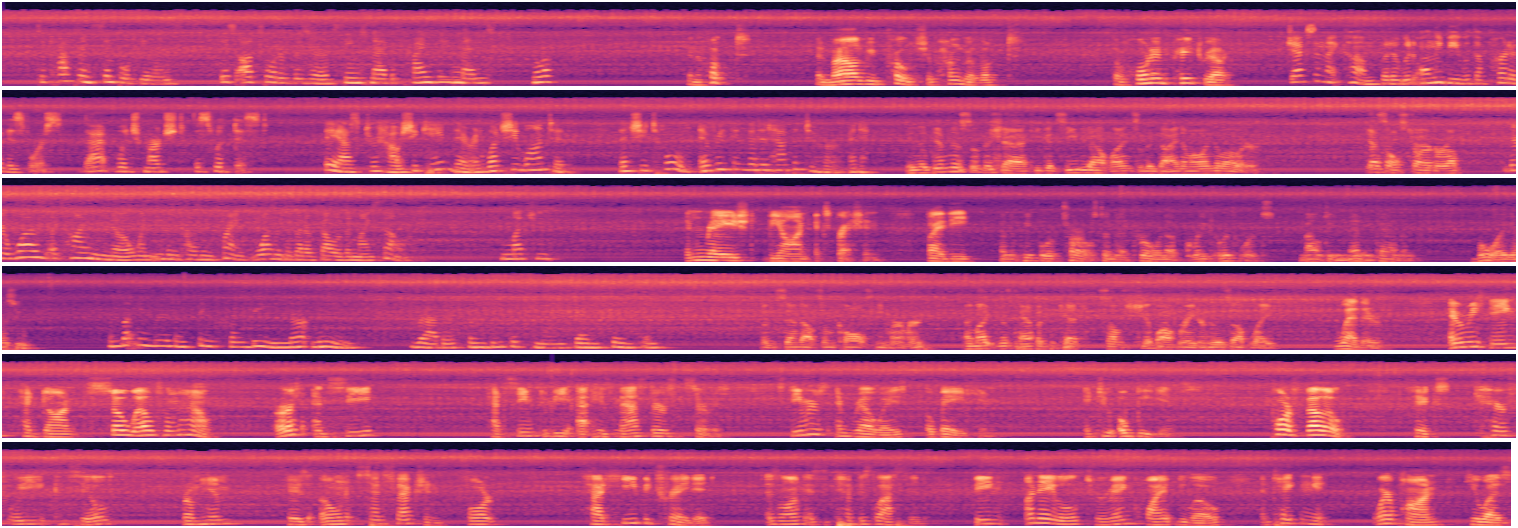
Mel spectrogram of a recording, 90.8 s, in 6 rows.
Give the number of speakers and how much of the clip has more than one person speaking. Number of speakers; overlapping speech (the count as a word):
nine, no overlap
